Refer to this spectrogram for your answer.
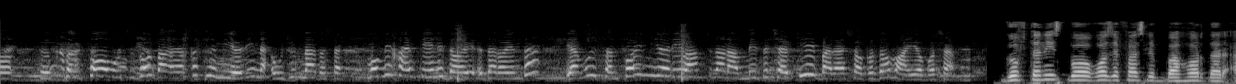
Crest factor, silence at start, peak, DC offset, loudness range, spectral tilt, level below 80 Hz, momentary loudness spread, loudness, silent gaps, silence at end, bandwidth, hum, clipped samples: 18 dB; 0 s; -6 dBFS; under 0.1%; 3 LU; -4.5 dB/octave; -52 dBFS; 7 LU; -24 LUFS; none; 0 s; 8 kHz; none; under 0.1%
